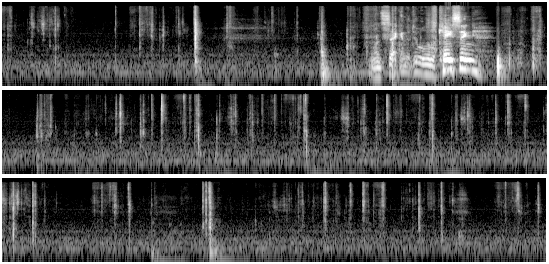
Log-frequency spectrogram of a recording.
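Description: Cards click and rustle as they are handled.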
